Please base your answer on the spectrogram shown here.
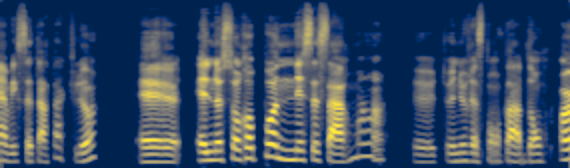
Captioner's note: continues speaking French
